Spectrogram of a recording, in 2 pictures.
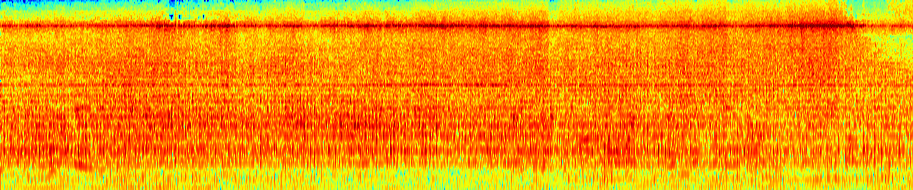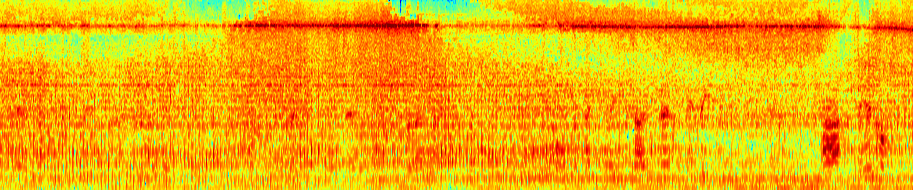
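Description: A Westland Lysander propeller aircraft flies at the Cosford air show, a steady droning engine hum with harmonic whine holding at a fairly even level throughout, loud and continuous with no pauses.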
